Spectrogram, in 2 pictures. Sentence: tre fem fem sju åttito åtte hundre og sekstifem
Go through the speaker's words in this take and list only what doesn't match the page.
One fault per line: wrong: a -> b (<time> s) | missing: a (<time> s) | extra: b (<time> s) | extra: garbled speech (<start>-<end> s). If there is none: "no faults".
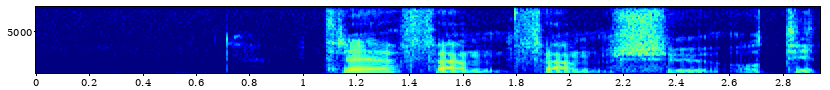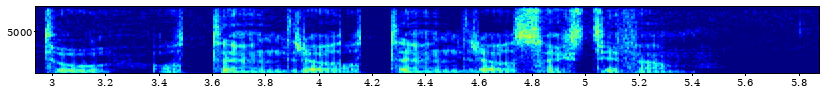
extra: åtte hundre (4.2 s)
